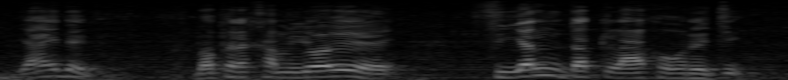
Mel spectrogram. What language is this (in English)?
Wolof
